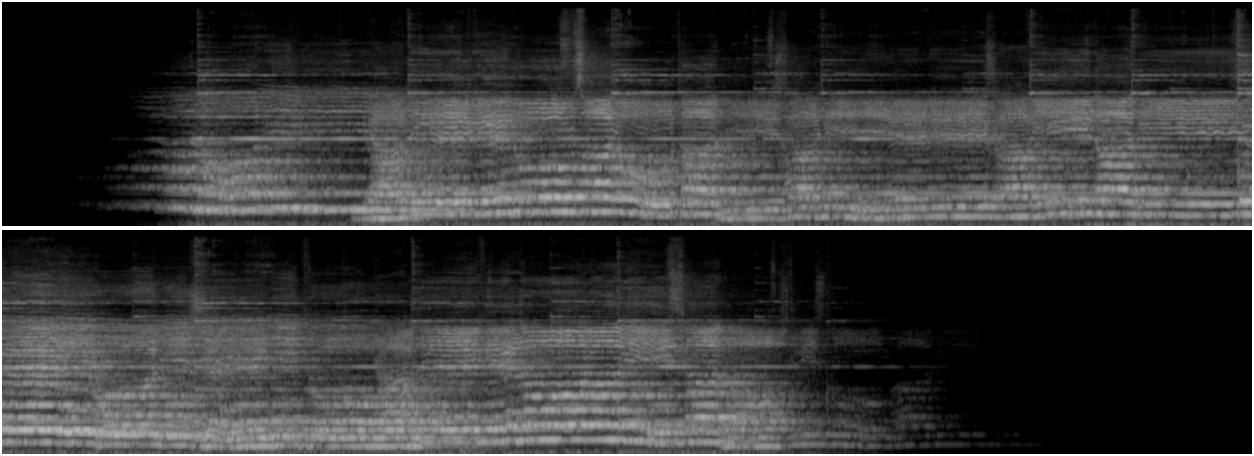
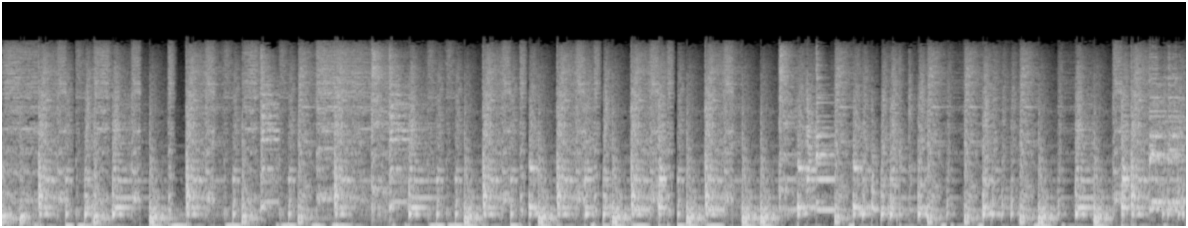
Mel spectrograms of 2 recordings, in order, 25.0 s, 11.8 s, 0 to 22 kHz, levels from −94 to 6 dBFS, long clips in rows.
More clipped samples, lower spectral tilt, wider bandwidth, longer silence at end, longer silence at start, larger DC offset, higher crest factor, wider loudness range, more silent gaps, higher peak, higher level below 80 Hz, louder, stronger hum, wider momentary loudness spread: second, under 0.1% vs 0.2%; about the same, -5 dB/octave vs -4 dB/octave; first, 19.5 kHz vs 11.5 kHz; first, 3.9 s vs 0 s; first, 1.55 s vs 0 s; neither; first, 18 dB vs 10 dB; first, 7 LU vs 1 LU; neither; second, -14 dBFS vs 0 dBFS; second, -62 dBFS vs -28 dBFS; second, -31 LUFS vs -11 LUFS; neither; first, 9 LU vs 4 LU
